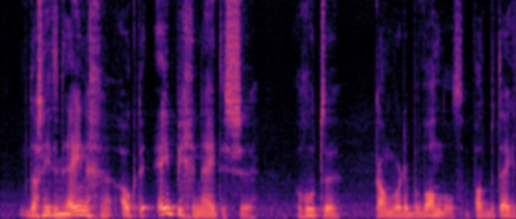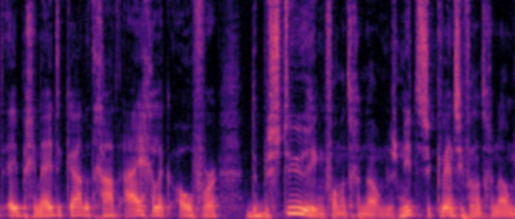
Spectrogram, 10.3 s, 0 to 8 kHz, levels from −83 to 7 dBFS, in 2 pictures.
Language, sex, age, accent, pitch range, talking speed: Dutch, male, 40-59, Dutch, 115-150 Hz, 180 wpm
